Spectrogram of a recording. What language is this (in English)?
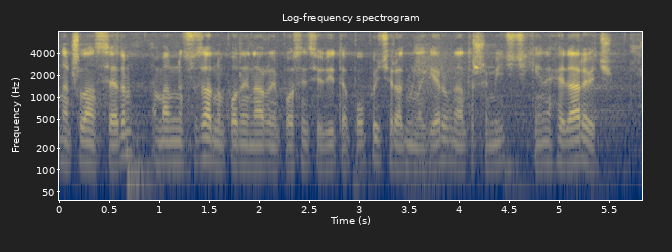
Serbian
